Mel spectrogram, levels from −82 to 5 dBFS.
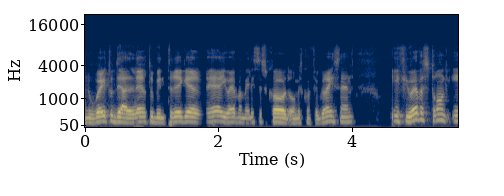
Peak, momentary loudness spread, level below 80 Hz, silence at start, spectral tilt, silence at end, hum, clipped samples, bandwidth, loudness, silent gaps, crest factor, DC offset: -6 dBFS; 12 LU; -58 dBFS; 0 s; -7 dB/octave; 0 s; none; under 0.1%; 8.2 kHz; -22 LUFS; none; 16 dB; under 0.1%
